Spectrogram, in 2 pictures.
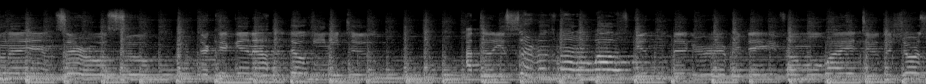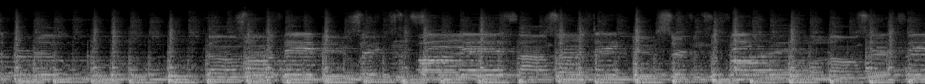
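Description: Background music: an upbeat surf-rock song with a steady beat.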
